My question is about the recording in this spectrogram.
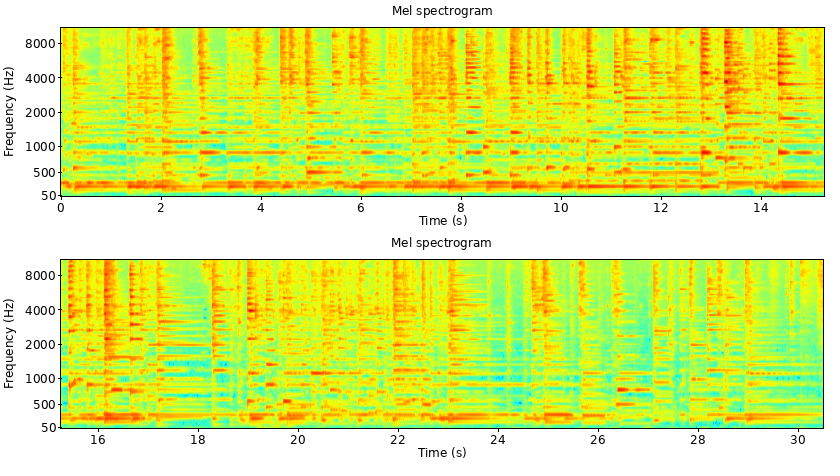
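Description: Acoustic guitar and an eight-string mandolin-family instrument playing together, with sustained chords ringing. The playing grows quieter over the second half.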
